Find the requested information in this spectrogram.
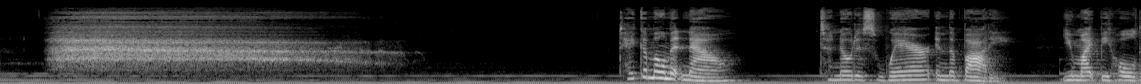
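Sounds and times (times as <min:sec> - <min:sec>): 
long exhalation through the mouth: 0:00.4 - 0:04.2
speech: 0:06.3 - 0:07.4, 0:08.2 - 0:11.4.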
